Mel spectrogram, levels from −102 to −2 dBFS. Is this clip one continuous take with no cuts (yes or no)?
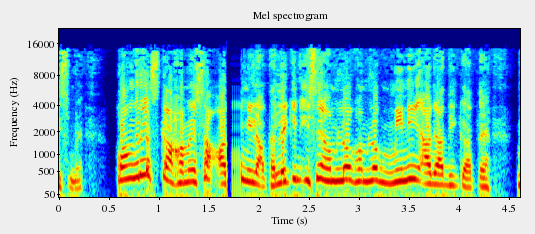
no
